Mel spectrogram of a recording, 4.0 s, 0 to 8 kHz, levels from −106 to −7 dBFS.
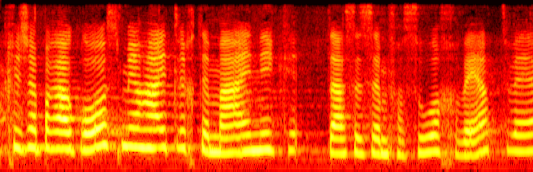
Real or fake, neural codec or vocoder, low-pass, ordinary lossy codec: fake; vocoder, 44.1 kHz, 128 mel bands every 512 samples, BigVGAN v2; 7.2 kHz; none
